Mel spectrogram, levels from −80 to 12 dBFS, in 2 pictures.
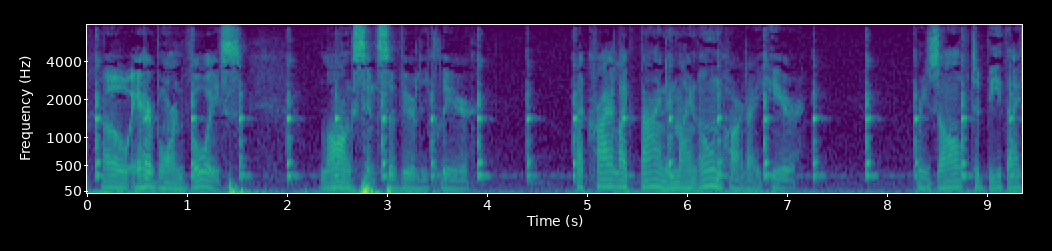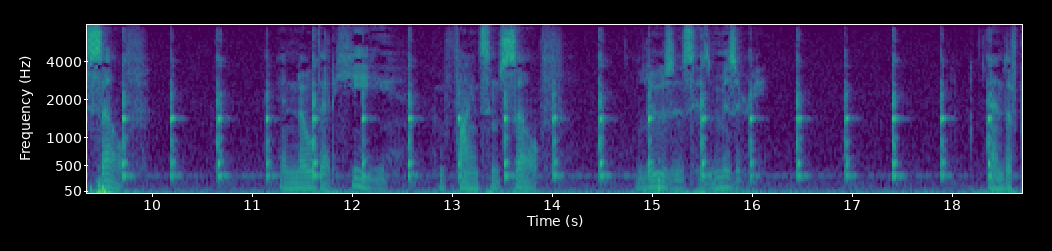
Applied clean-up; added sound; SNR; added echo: none; Clock; 5 dB; none.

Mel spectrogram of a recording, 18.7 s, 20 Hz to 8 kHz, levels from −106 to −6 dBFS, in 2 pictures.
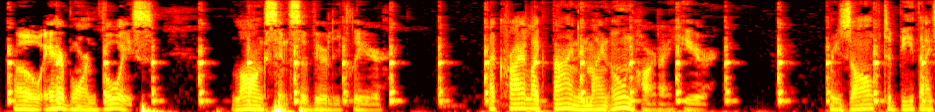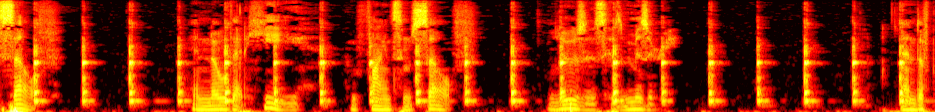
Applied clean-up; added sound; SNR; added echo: classical method Wiener filter.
